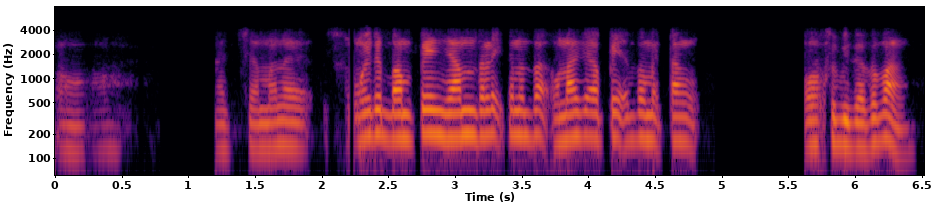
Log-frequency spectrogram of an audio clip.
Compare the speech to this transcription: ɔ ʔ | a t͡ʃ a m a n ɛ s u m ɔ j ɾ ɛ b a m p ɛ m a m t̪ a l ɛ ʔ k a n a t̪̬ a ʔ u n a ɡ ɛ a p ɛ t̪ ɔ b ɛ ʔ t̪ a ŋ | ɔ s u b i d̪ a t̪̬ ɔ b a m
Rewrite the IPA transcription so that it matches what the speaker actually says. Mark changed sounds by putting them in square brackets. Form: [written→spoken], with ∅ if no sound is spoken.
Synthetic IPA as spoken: ɔ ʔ | a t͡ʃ a m a n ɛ s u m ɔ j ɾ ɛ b a m p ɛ [m→ɲ] a m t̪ a l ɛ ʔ k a n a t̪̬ a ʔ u n a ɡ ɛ a p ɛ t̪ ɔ [b→m] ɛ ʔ t̪ a ŋ | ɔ s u b i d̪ a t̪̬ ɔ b a [m→ŋ]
